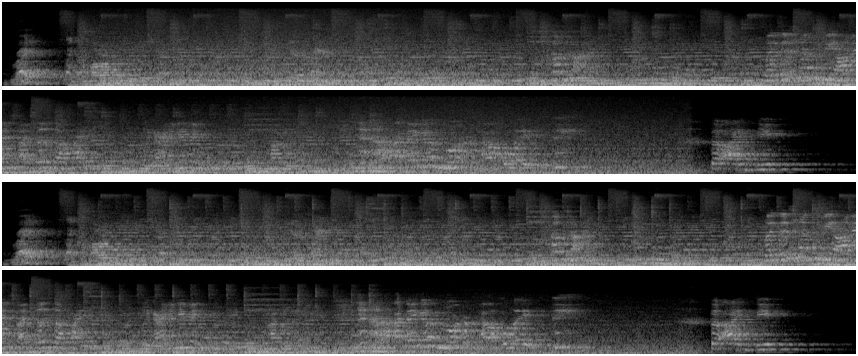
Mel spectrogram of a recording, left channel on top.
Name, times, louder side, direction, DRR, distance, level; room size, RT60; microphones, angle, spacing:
voice 1, 0.1-2.0 2.4-5.0 6.6-7.1 7.8-8.1 15.3-15.6, left 1 dB, 10° left, -2 dB, 0.7 m, -35 dB
sound 1, 0.6-9.5, equal, 10° right, 1.1 m, -35 dB
sound 2, 0.7-15.5, left 2 dB, 85° left, 0.7 m, -36 dB
sound 3, 1.0-12.4, equal, 90° right, 1.6 m, -30 dB
voice 2, 5.5-6.0 7.6-9.4 9.9-14.4 15.6-16.2, right 2 dB, 45° right, 0 dB, 1.3 m, -31 dB
12.0 x 4.9 x 2.3 m, 1.3 s
head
